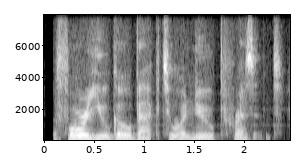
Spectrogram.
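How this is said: It is read in a put-on character voice.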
